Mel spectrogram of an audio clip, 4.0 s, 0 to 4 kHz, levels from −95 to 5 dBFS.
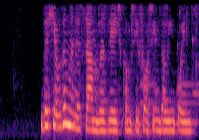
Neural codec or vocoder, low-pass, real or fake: none; 3.6 kHz; real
